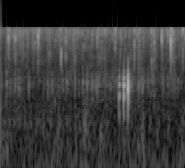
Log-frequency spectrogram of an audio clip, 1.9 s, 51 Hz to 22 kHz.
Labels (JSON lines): {"label": "biophony, damselfish", "recorder": "SoundTrap 500"}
